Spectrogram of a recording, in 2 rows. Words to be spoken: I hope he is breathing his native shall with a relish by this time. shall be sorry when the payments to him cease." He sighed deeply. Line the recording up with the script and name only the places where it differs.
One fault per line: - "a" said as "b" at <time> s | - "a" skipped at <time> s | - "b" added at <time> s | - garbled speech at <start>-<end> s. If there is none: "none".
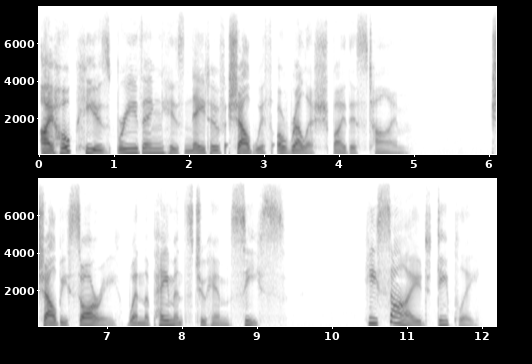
none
